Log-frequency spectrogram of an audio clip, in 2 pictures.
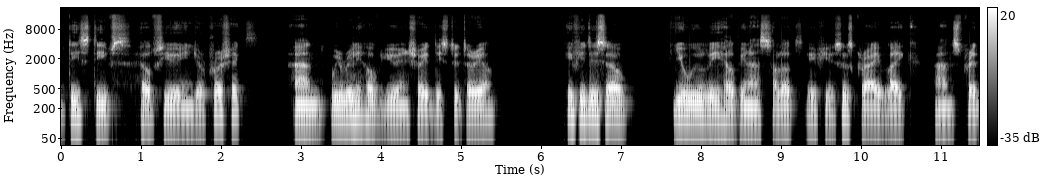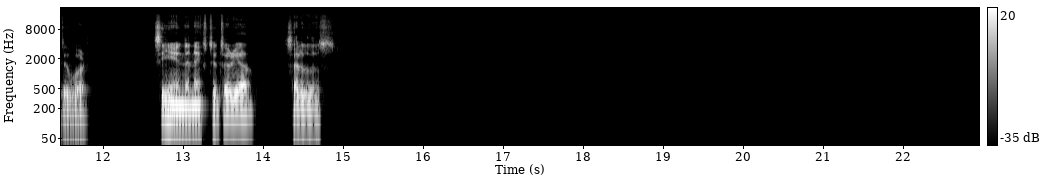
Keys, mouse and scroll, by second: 0.9 click, 4.9 shift+middle click, 5.2 middle drag, 5.6 shift+middle click, 5.8 middle click, 6.2 shift+middle click, 8.7-9.1 ctrl+middle drag.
